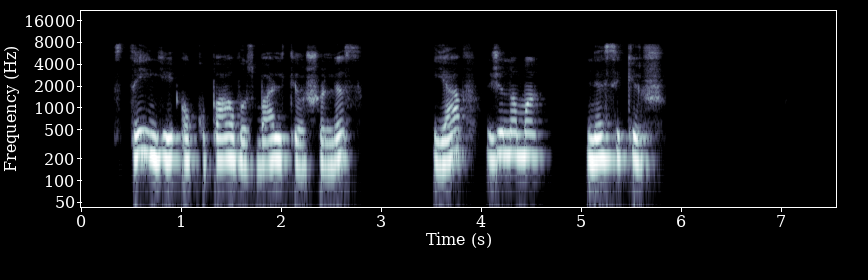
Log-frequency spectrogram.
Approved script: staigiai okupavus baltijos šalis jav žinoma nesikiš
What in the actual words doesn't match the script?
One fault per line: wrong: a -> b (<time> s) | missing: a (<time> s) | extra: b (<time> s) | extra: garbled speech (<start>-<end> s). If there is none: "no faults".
no faults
